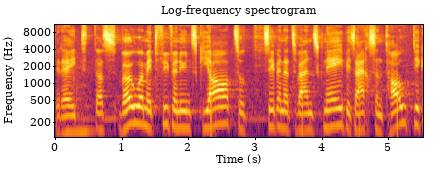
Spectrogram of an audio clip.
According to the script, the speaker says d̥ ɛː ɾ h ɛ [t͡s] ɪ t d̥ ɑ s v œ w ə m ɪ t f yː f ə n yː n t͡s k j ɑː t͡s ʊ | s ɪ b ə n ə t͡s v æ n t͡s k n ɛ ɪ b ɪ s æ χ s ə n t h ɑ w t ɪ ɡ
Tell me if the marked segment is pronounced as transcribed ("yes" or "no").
no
